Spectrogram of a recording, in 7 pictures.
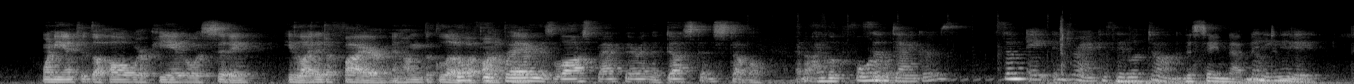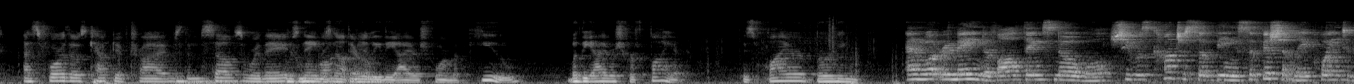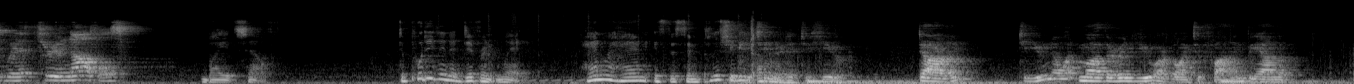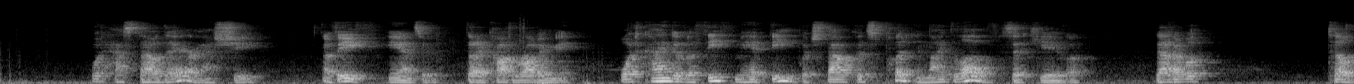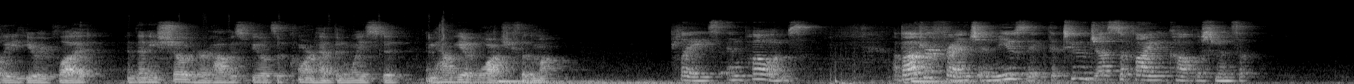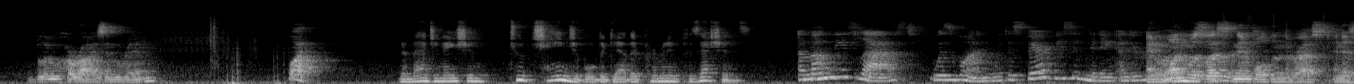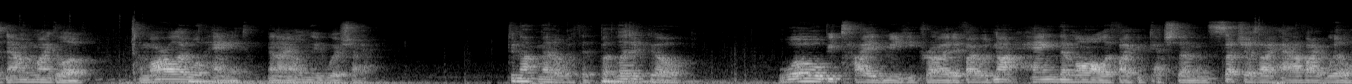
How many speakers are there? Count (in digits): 6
